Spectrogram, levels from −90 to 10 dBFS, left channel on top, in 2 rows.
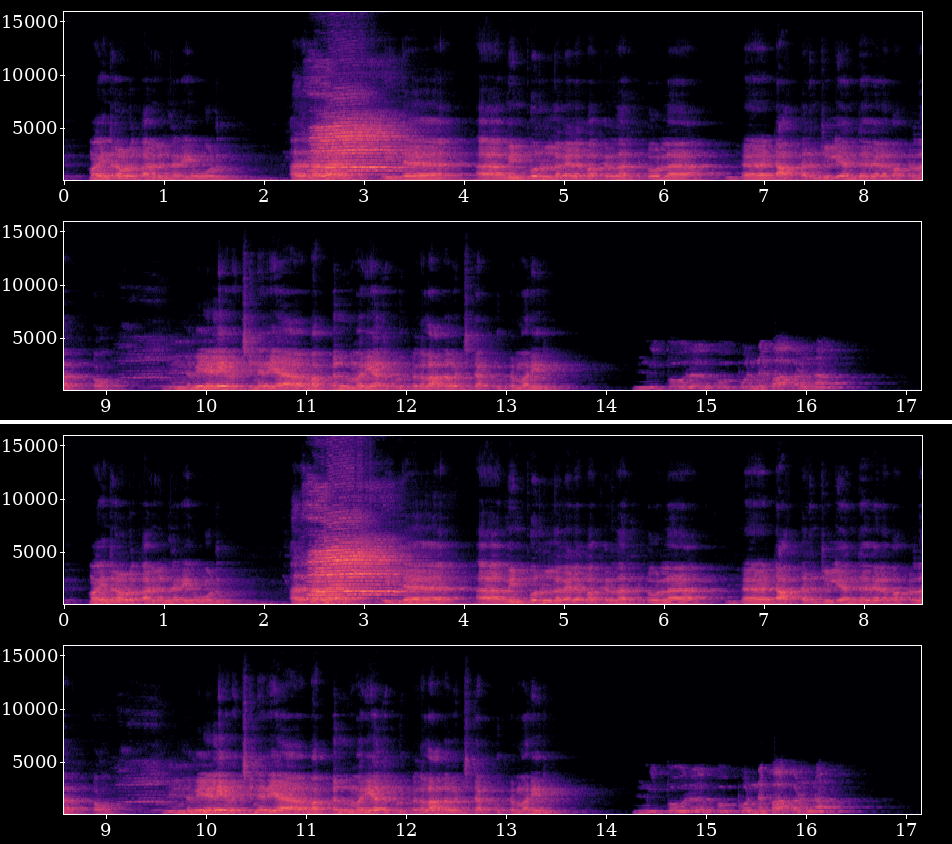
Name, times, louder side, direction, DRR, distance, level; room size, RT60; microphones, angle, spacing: voice 1, 0.3-1.6 2.3-2.9 3.2-3.8 4.1-6.3 6.8-9.0 9.7-13.4, equal, 5° right, -1 dB, 0.9 m, -28 dB
Livestock farm animals working animals, 1.7-5.0 9.3-9.6, right 2 dB, 75° right, 1.5 m, -27 dB
voice 2, 2.5-2.8 3.5-3.8 6.6-6.8 9.6-10.3 14.3-16.2, right 2 dB, 30° right, -3 dB, 1.5 m, -37 dB
11.5 x 4.2 x 3.0 m, 0.96 s
head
